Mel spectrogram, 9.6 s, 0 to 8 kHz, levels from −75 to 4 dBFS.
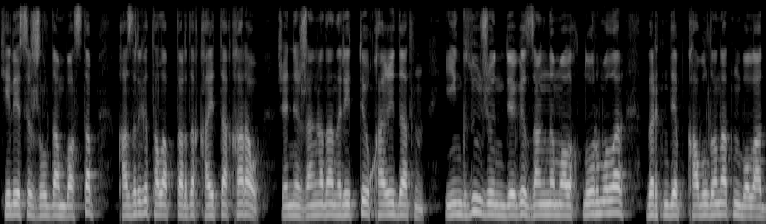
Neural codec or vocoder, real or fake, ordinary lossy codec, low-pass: none; real; none; 7.2 kHz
